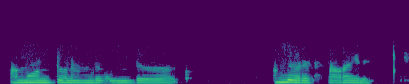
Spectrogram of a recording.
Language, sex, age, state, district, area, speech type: Kannada, female, 30-45, Karnataka, Chitradurga, rural, conversation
